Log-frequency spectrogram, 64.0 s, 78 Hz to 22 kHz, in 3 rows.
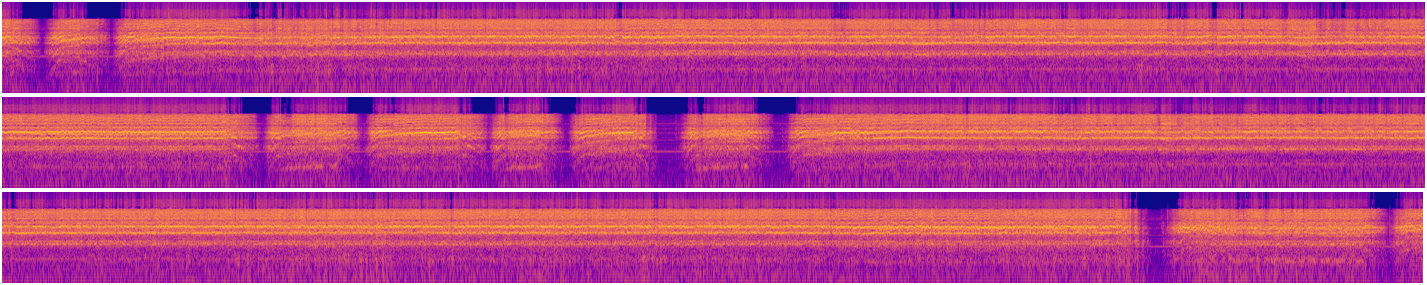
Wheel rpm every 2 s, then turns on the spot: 80, 200, 220, 230, 230, 230, 230, 230, 230, 230, 220, 210, 140, 140, 100, 110, 120, 220, 230, 230, 230, 230, 230, 240, 240, 230, 230, 220, 210, 150, 180, 140.
none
